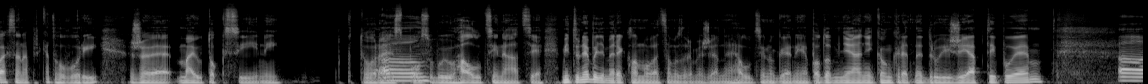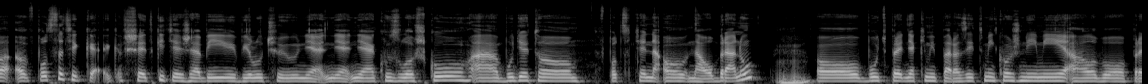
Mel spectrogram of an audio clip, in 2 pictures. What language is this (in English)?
Slovak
